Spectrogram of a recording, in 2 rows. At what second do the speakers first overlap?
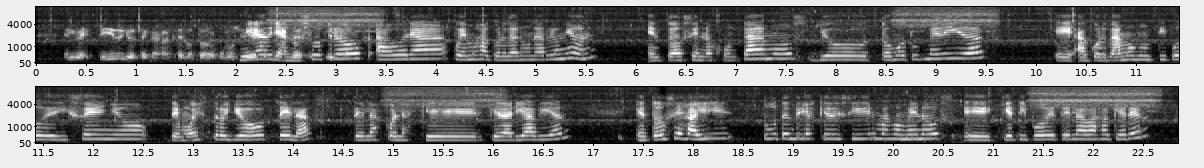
2.0 s

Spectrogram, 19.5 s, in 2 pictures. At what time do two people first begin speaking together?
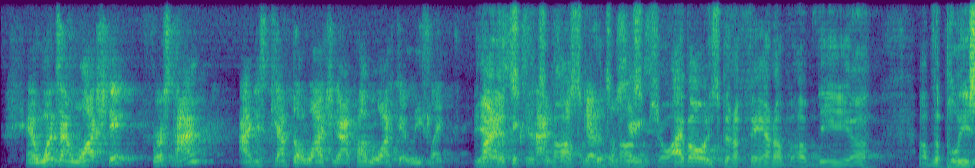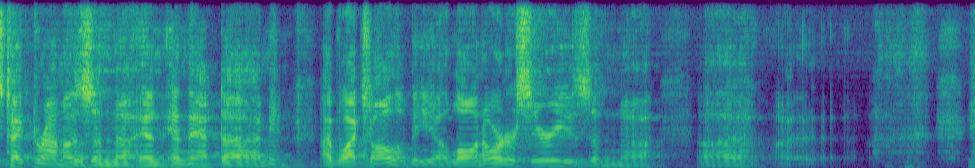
4.7 s

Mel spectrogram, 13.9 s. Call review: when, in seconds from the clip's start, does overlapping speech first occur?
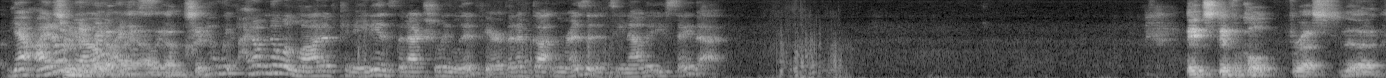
0.5 s

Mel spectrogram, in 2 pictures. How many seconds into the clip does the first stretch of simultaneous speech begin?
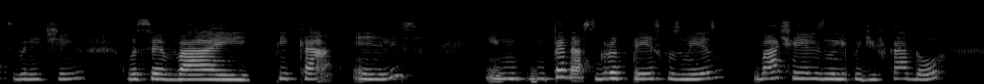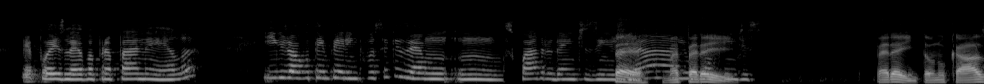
16.0 s

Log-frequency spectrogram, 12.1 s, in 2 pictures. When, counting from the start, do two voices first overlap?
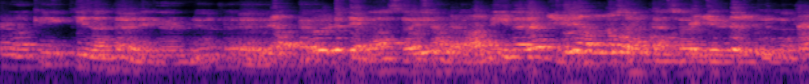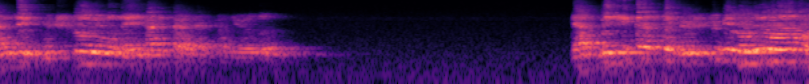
2.0 s

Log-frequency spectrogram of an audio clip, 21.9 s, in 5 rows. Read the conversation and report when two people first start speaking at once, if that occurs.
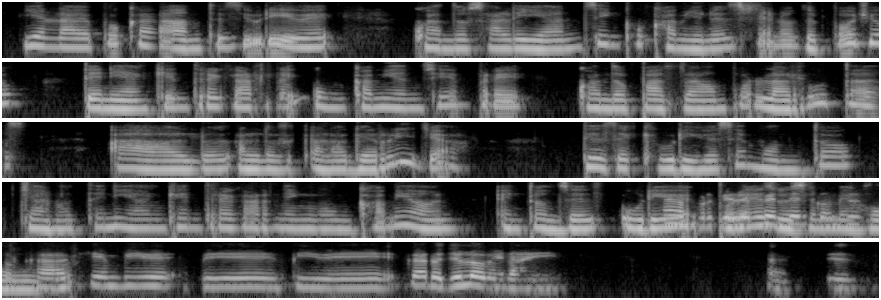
16.5 s

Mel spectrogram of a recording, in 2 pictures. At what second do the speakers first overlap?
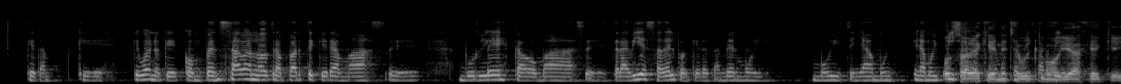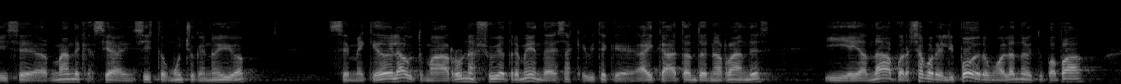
9.4 s

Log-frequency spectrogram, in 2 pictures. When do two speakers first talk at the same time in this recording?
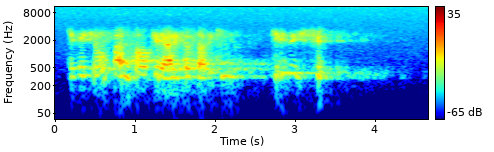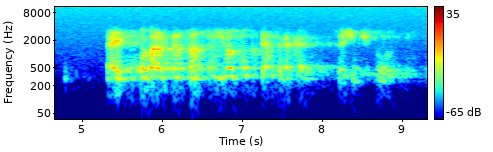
none

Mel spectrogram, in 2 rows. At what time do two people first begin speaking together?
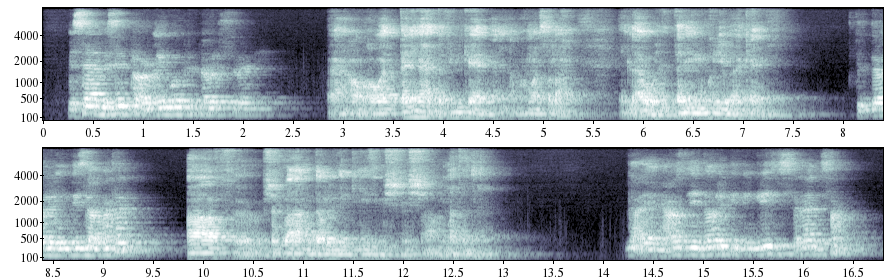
none

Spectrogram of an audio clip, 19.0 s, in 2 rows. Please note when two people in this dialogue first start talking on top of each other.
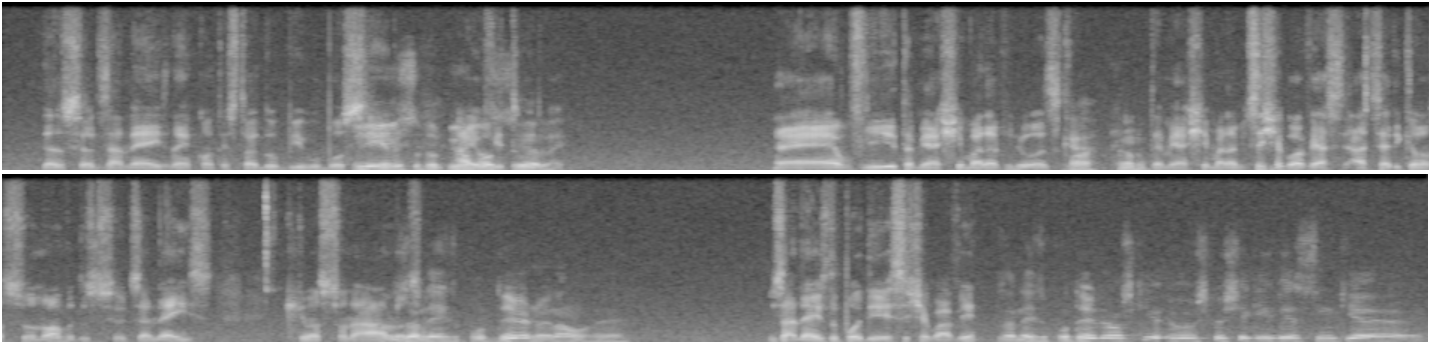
2.3 s

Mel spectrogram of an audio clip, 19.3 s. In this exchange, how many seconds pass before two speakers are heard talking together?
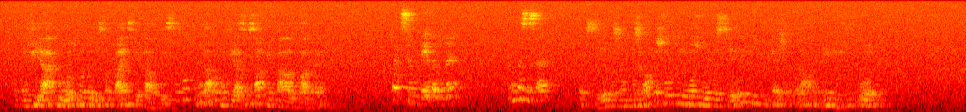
none

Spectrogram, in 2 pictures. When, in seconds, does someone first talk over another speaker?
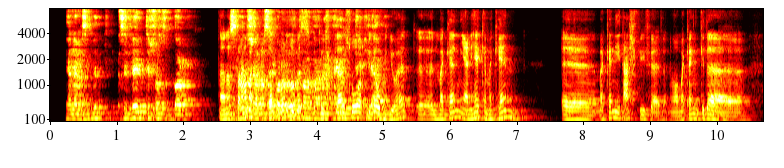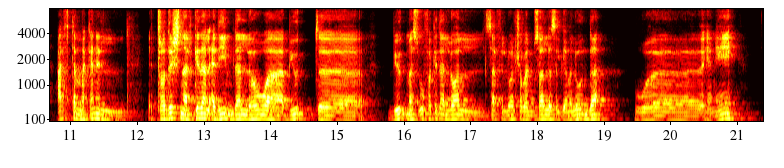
2.6 s

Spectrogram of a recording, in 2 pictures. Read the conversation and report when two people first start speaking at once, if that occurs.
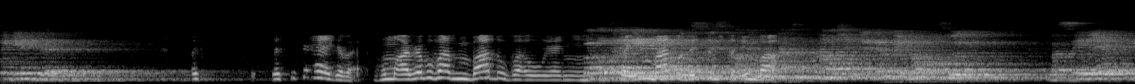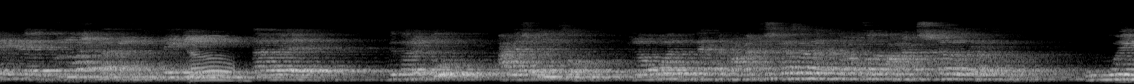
5.7 s

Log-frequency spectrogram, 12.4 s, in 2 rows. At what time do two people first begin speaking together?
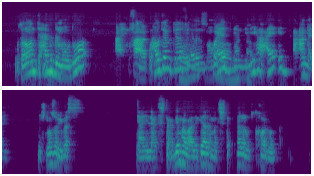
3.5 s

